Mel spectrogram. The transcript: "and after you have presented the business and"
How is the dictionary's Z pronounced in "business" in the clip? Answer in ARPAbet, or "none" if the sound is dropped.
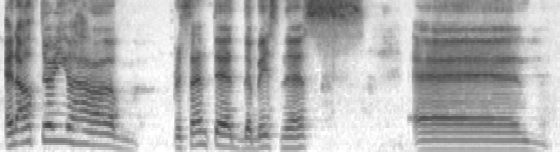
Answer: S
